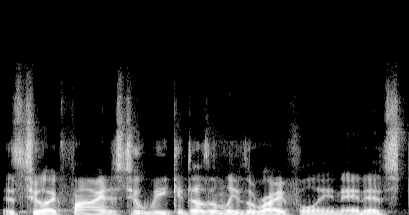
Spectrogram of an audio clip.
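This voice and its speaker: A man's voice: mid-range voice, little pitch movement, moderate pace, a bit bright, clean tone. A young man co-hosting a podcast, telling stories in a laid-back, matter-of-fact way. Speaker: podcast co-host. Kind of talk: casual chat.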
